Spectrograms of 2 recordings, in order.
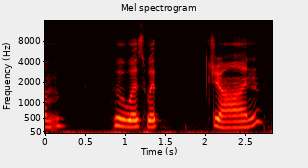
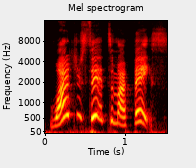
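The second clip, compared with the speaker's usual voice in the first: a much louder, higher indignant cry; exasperated outburst; 8 semitones higher, 12 dB louder than usual. Real, not acted. Asking Trent why he said it, loud exasperated outburst. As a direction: let the hurt burst out. Confronting the old insult.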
